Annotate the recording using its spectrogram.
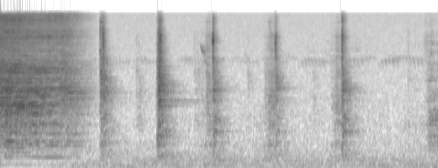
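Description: A metal square taps against a steel frame several times.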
